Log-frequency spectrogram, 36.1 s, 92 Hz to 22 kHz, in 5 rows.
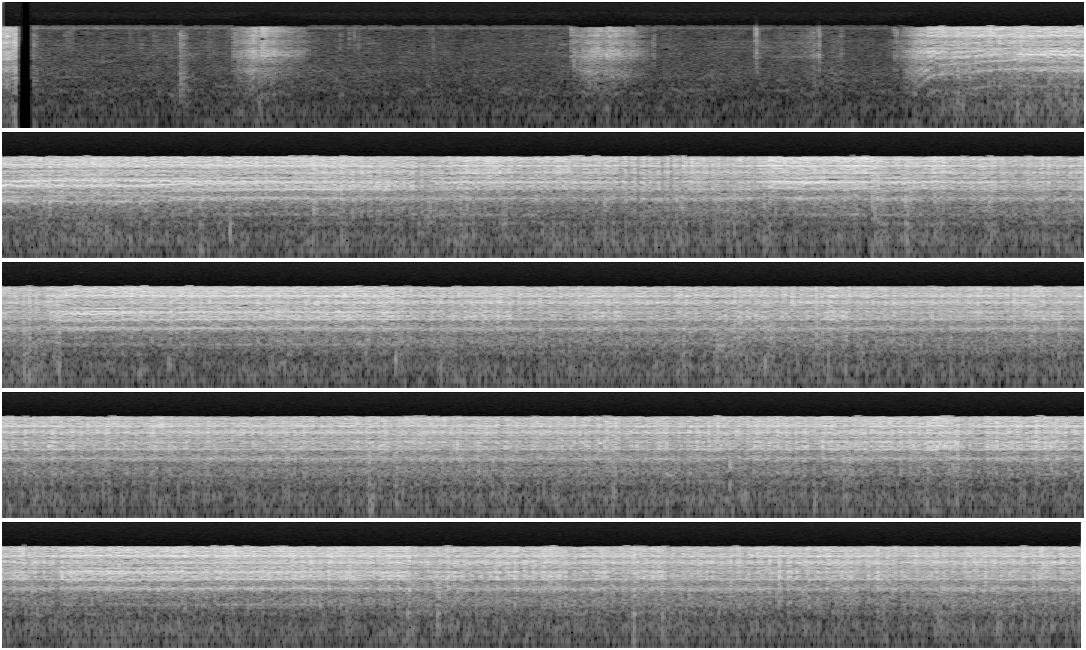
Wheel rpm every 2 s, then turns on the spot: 0, 0, 40, 160, 160, 160, 160, 160, 160, 160, 160, 160, 160, 160, 160, 160, 160, 160.
none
